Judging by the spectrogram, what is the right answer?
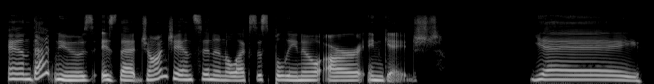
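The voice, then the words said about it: Sarcastic fake cheer. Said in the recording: “That was sarcastic, in case you couldn't tell”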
